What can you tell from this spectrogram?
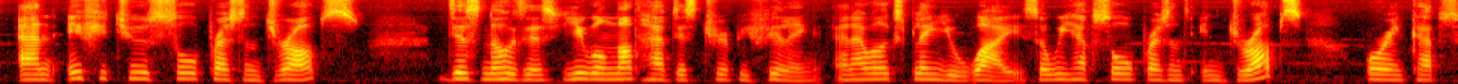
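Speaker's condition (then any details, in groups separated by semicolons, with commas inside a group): No condition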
